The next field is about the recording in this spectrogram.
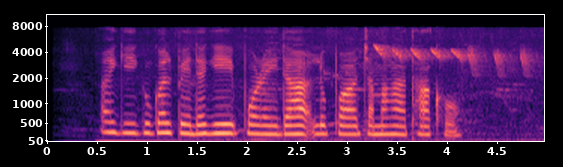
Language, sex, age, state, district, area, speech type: Manipuri, female, 18-30, Manipur, Churachandpur, rural, read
